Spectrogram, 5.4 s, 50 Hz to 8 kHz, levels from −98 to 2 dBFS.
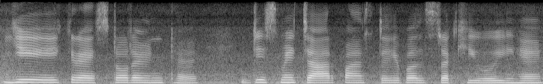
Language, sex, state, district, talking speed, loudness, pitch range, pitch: Hindi, female, Madhya Pradesh, Katni, 120 wpm, -17 LUFS, 210-230 Hz, 215 Hz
